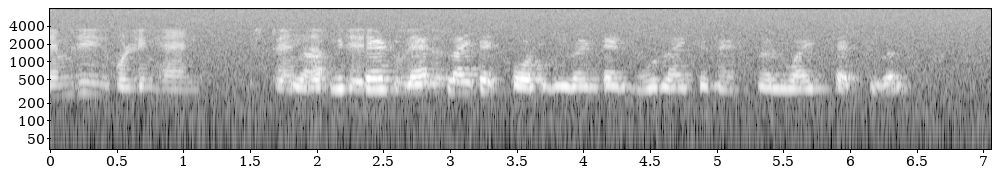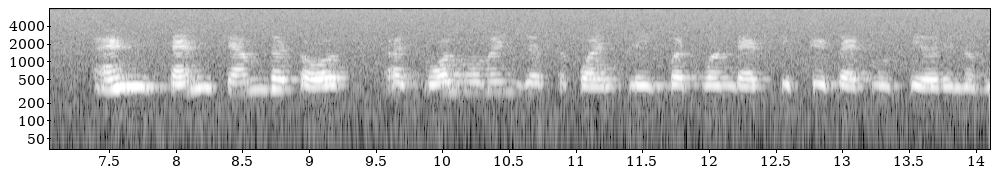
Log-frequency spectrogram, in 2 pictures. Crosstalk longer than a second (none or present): present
